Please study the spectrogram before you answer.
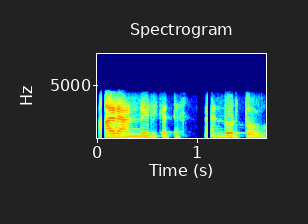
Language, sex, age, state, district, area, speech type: Malayalam, female, 45-60, Kerala, Palakkad, rural, conversation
